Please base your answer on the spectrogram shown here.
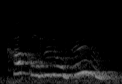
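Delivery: high mock crowing; rooster crow. A narrator's reading. Storyteller as the cat who caught the crow, rooster crowing. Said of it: "making the noise of the rooster".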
